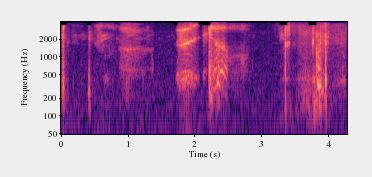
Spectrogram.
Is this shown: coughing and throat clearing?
yes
